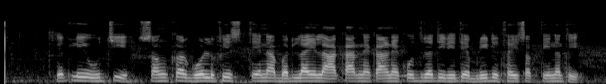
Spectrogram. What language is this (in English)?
Gujarati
